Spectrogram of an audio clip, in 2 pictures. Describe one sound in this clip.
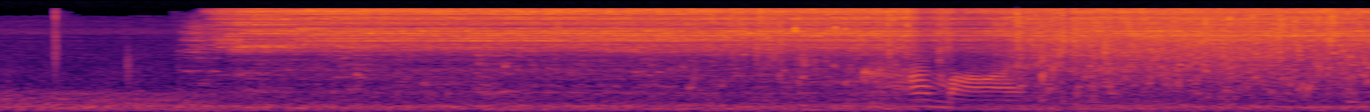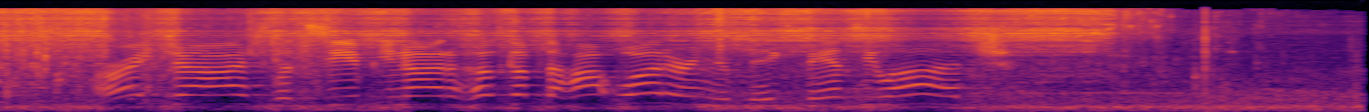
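Water gushes from a tap into a bathtub.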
